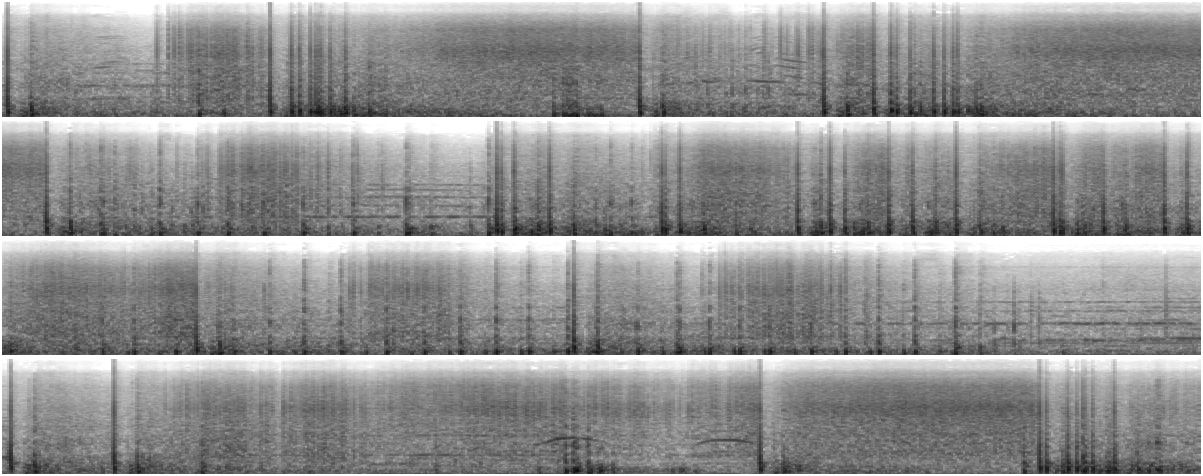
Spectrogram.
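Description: Firework stars crackle and fizz as they burn.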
